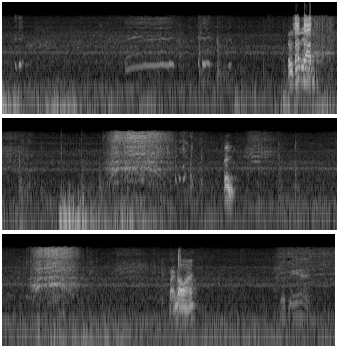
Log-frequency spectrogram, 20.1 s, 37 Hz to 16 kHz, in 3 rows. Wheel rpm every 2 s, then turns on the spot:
0, 0, 0, 10, 50, 10, 10, 40, 0, 0.
6-8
